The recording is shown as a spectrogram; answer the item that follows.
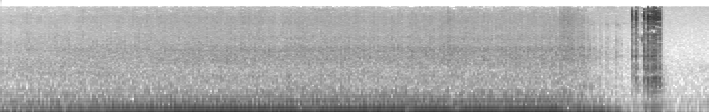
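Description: A car engine runs with a steady low hum as the car pulls up to park on an empty street. The engine then cuts off near the end, followed by a brief clattering sound.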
